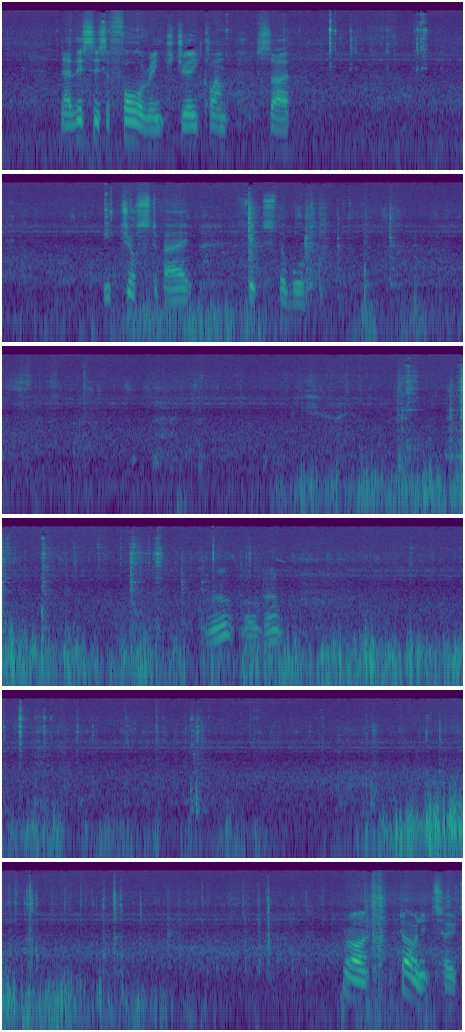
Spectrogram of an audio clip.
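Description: A man speaks calmly outdoors.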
